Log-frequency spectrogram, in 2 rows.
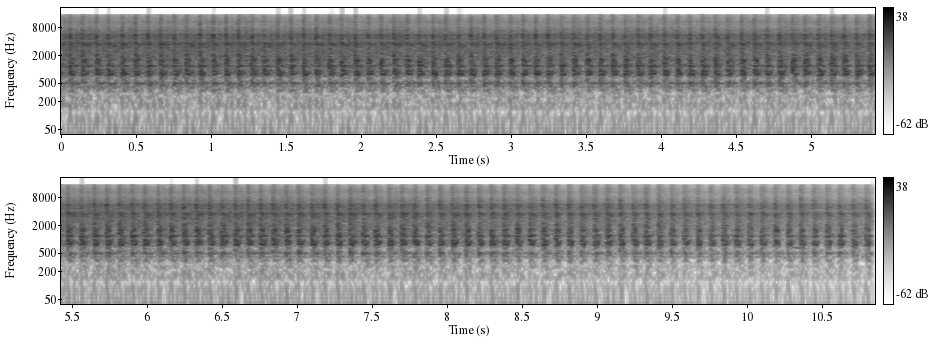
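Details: BMW E61 530xd with M57 diesel after roughly 400k km: steady, even diesel clatter at a regular beat with no rattle or chain slap on top; healthy normal idle, though this engine type is known for timing chain rattle on cold start.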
